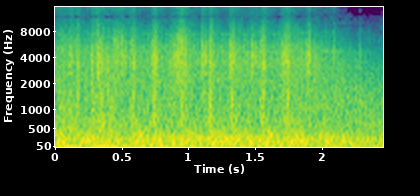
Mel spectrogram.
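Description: Gunfire in the video game CS:GO crackles in a rapid series of sharp bursts over a dense, noisy background, loud and continuous for a couple of seconds.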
